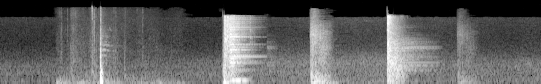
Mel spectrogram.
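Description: A sharp knock about three-quarters of a second in, then four ringing clangs roughly half a second apart, the first and third the loudest.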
